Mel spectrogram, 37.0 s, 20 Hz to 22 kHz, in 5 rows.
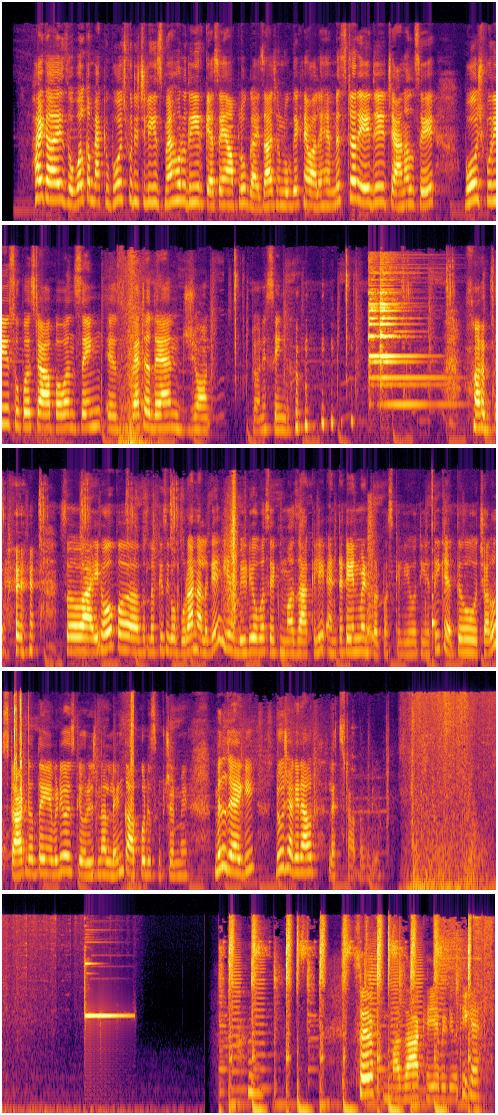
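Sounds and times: low rumble: 9.1 - 9.9
bright bell chime: 12.9 - 14.4.

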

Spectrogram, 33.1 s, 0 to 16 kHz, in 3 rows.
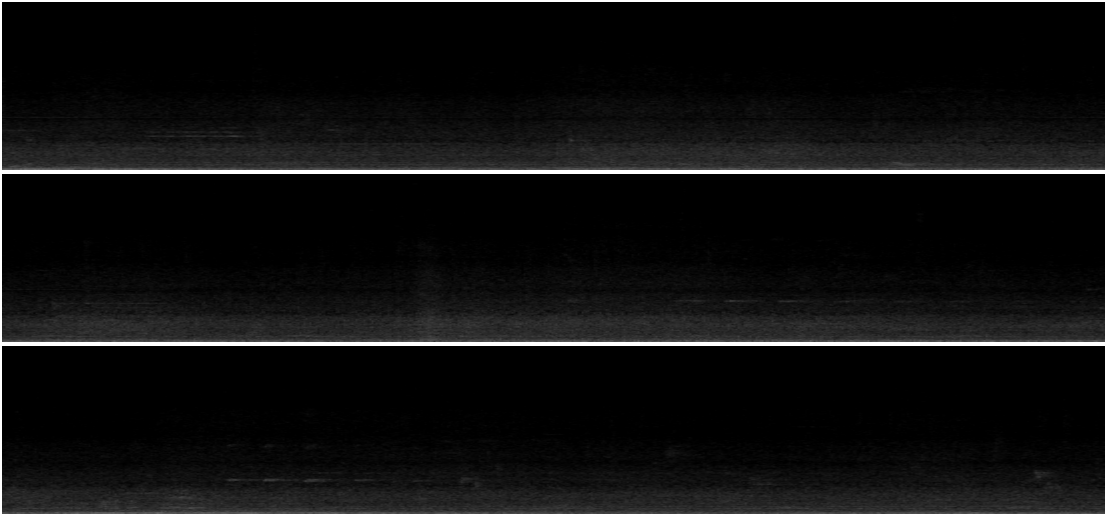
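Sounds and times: low rumble of passing vehicles: 0.0 - 33.0
voices: 0.0 - 33.0.

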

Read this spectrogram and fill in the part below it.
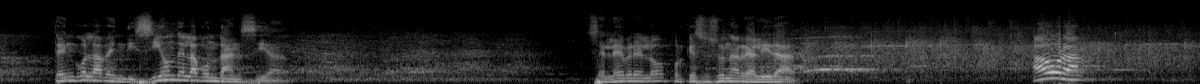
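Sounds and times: congregation applauding: 7.6 - 12.0.

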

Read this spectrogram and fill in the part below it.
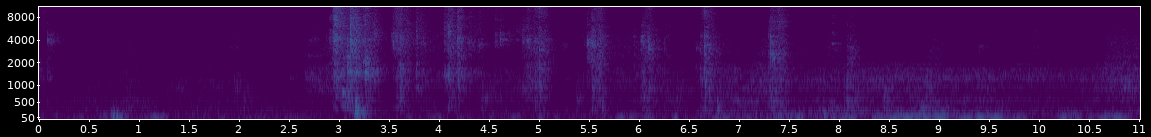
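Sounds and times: crunchy chewing: 2.6 - 8.3.

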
